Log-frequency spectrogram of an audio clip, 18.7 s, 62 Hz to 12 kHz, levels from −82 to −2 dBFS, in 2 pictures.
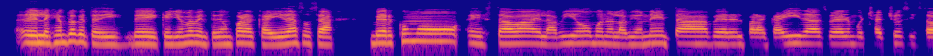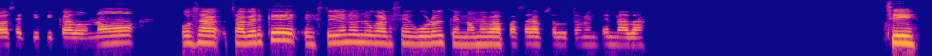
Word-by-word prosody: el 220 0 +3
ejemplo 225 +4 0
que 235 -1 -1
te 200 -1 -2
di, 190 -1 -2
de 195 0 -1
que 190 -1 -3
yo 195 +1 -3
me 215 - -2
aventé 195 -4 -4
de 190 - -3
un 195 - -7
paracaídas, 205 0 +1
o 210 - -7
sea, 185 -1 +1 0.4
ver 215 0 +1
cómo 255 -1 +2
estaba 205 0 +1
el 195 -1 -4
avión, 210 +3 -4
bueno, 205 -2 -5
la 185 -1 -3
avioneta, 200 +1 -1
ver 195 -1 -5
el 195 -1 -7
paracaídas, 195 +2 -2
ver 195 0 -3
el 200 - -9
muchacho 190 +1 -9
si 195 0 -21
estaba 185 +1 0
certificado 180 -1 -5
o - - -11
no, 210 +4 +4 0.5
o 210 +1 -2
sea, 215 -1 +6
saber 215 +2 +4
que 280 -2 +5
estoy 195 +3 -4
en 230 +1 0
un 230 0 -1
lugar 215 -2 0
seguro 200 +1 -2
y 220 - -3
que 195 -1 -8
no 185 0 -4
me 195 0 -3
va 195 0 +4
a - - -3
pasar 195 0 -3
absolutamente 185 0 -7
nada. 175 -1 -1 2.4
Si. 210 -3 +9
200 Hz, 170 wpm, -23 LUFS, 190-215 Hz, 2.4 s, Si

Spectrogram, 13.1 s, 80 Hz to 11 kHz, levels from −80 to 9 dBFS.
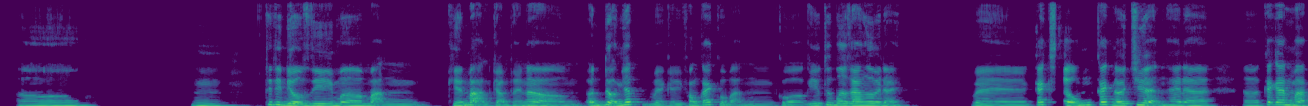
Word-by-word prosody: Ờ, 155 - -8 1.7
ừm. 155 -2 -2 0.4
Thế 270 - -1
thì 265 - +3
điều 185 -3 +5
gì 175 +1 +1
mà 170 -1 +2
bạn 150 -2 -4 0.3
khiến 175 +3 +1
bạn 150 -11 +3
cảm 145 -3 -3
thấy 145 +1 -6
nà 165 -5 +1 0.3
ấn 180 +3 +1
tượng 185 - +5
nhất 270 +5 +6
về 155 -2 -5
cái 155 +2 -7
phong 190 -1 -2
cách 250 +5 +1
của - - -4
bạn 145 +3 -9
của 135 -4 -5
YouTuber 200 0 -1
Giang 185 0 +4
Ơi 185 -1 +3
đấy? 165 +2 -3 0.7
Về 145 -2 -4
cách 260 - +3 0.2
sống, 180 0 +6 0.2
cách 275 +1 +5
nói 190 +1 +4
chuyện 210 -4 +3
hay 195 -1 -2
nà, 160 -2 -2 0.3
ờ, 165 0 -6
cách 255 -1 +1
ăn 245 -3 +4
mặc? 170 -3 +2
170 Hz, 180 wpm, -23 LUFS, 150-190 Hz, 1.7 s, nhất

